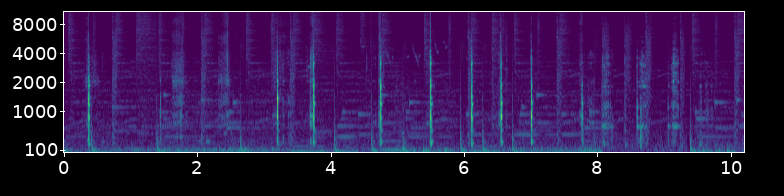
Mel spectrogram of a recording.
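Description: Chef's knife slicing a red onion on a wooden chopping board: a dozen or so sharp knocks of the blade meeting the wood, irregularly spaced and closest together in the middle, over background music.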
